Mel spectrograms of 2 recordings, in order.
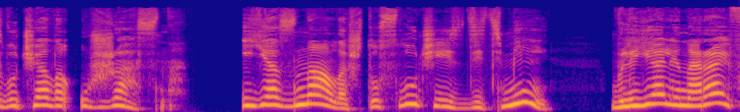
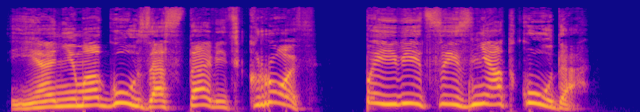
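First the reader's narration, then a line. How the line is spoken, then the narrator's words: Barking. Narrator (Russian): рявкнул Райф медсестре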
